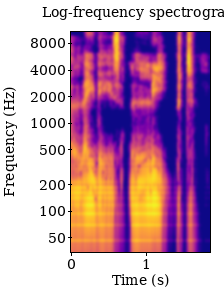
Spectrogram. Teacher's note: eso es la clara esa es la normal muy parecido castellano se llama el lateral porque el sonido sale lateralmente es decir el aire está saliendo ahí · la parte de atrás de la lengua más adelantado, es decir, toco en la zona alveolar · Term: l clara, L clara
